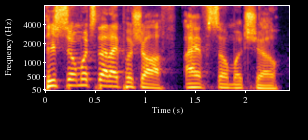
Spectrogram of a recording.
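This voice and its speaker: A man with a mid-range voice talks as a podcast co-host. His delivery is informal and chatty, like relaxed banter over the news. The sound is dry, with very little room in it. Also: mid-range voice, fairly quick, no echo. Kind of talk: casual conversational news banter.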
